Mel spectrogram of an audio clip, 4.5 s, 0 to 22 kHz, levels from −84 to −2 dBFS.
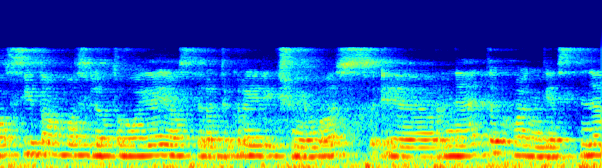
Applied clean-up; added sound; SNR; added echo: none; Traffic noise, roadway noise / Bus; 11 dB; reverberation time 0.7 s.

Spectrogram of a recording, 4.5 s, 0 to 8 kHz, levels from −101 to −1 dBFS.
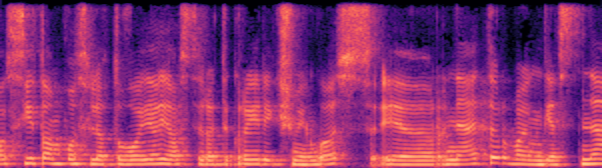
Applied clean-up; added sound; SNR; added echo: none; none; none; none.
